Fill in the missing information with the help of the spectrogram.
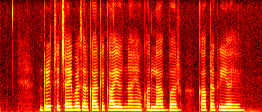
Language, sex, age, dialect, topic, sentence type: Chhattisgarhi, female, 18-24, Eastern, agriculture, question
